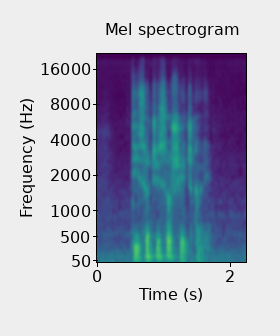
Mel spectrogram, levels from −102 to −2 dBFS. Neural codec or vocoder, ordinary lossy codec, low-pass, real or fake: codec, 44.1 kHz, 7.8 kbps, DAC; none; 19.8 kHz; fake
